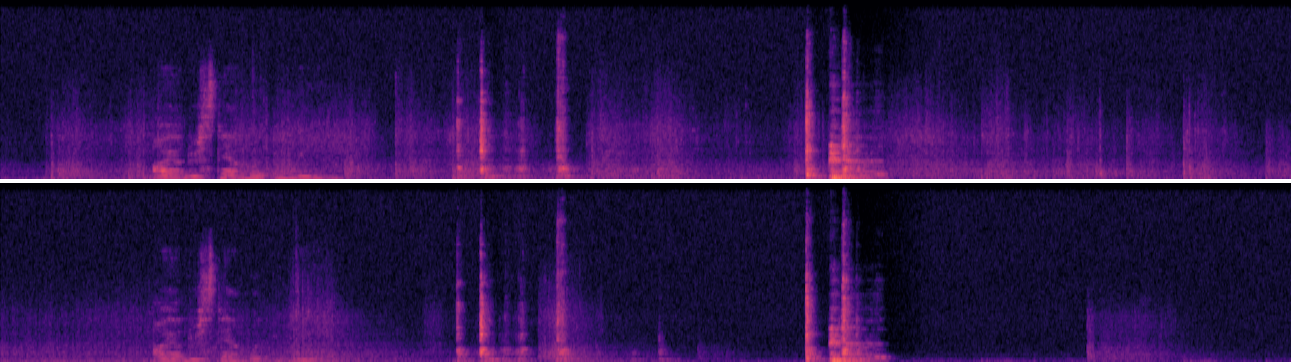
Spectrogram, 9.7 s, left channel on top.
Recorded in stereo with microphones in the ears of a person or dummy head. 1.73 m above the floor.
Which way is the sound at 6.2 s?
20° left (ahead or behind).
